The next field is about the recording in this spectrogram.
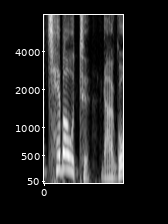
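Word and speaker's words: צבאות: 히브리어 원문을 보면요, 이 단어는 여호와 체바오트라고 발음합니다.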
